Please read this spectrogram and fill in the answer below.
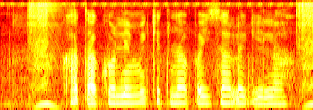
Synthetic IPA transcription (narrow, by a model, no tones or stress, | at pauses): kʰa̰ːt̪a̰kʰoːlemẽkɪt̪napɐɪsalʔɐɡeːlaː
